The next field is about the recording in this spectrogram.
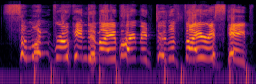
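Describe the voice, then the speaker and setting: A woman's voice: very high voice, moderate pace, sharp tone, dry recording. A woman playing a frightened, shaken heroine in an audio drama, breathless and stammering with fear. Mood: panicked. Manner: panicked, stammering. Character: frightened woman in distress after a break-in.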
